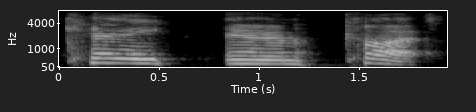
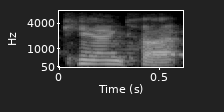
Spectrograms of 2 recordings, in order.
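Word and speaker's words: Kncut: cut drill bits now it looks like it's K and cut but you pronounce that can cut and I verified it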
